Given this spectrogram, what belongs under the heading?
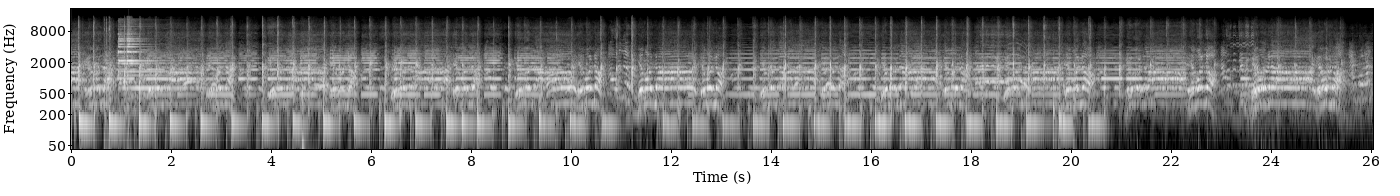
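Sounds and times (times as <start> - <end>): singing: 0.0 - 26.0
steady beat: 1.0 - 2.4.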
